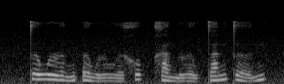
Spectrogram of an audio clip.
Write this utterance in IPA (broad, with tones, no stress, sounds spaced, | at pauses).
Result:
t̪ ə˧ w ɹ ə˨˩˦ ŋ ʔ ə˨˩ w ɹ u˨˩˨ ə̯ x o˦˥ k̚ x a˨˩ n ɹ ə˨˩˨ w t̪ a˧˥ n t̪ əː˨˩˦ n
